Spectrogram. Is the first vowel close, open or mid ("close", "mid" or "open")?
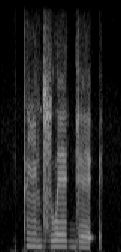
close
